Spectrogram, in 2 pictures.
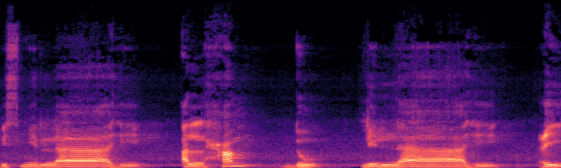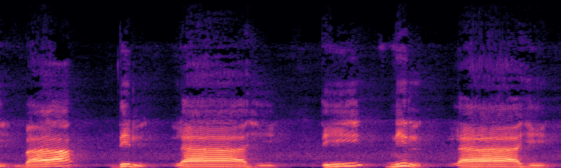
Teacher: আল্লাহ তাআলার নামকে যে পাতলা করে পড়বেন, যখন আল্লাহ তাআলার নামের আগে জের আসবে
